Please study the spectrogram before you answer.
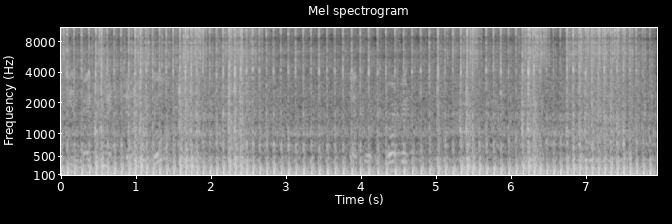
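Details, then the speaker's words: Venom X22GT 250cc automatic motorcycle with Nibbi carburettor, just after throttle cable replacement and adjustment, choke pulled: steady quick single-cylinder thump pulling strongly under throttle, no misses or rattles. Normal running. "There we go. It's running perfect."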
